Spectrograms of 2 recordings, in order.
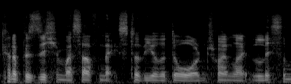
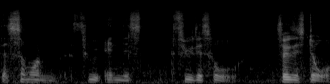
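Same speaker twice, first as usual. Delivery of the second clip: soft, stumbling whisper; 9 dB quieter than usual. Whispering back in character after hearing footsteps beyond the door: whispering. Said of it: "I kind of whisper back".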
